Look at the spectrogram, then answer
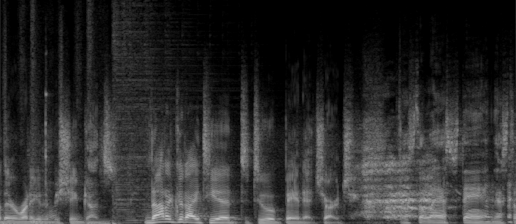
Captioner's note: laughs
